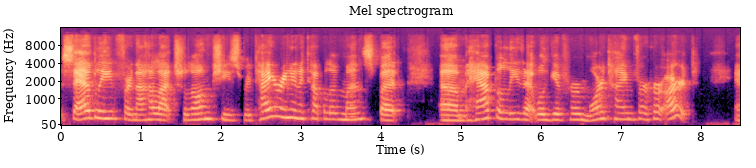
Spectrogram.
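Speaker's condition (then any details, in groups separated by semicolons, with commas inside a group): No condition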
